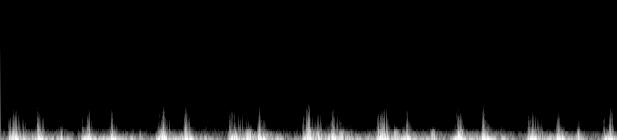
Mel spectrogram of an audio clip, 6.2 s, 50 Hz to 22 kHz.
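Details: Heartbeat of a medically fit person recorded with several precision contact microphones: steady lub-dub about 80 a minute; occasional doubled clicks come from ~6 ms delay between microphones, not the heart. Normal heart sounds.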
